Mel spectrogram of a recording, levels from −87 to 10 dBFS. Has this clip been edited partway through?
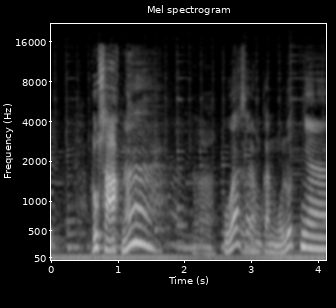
yes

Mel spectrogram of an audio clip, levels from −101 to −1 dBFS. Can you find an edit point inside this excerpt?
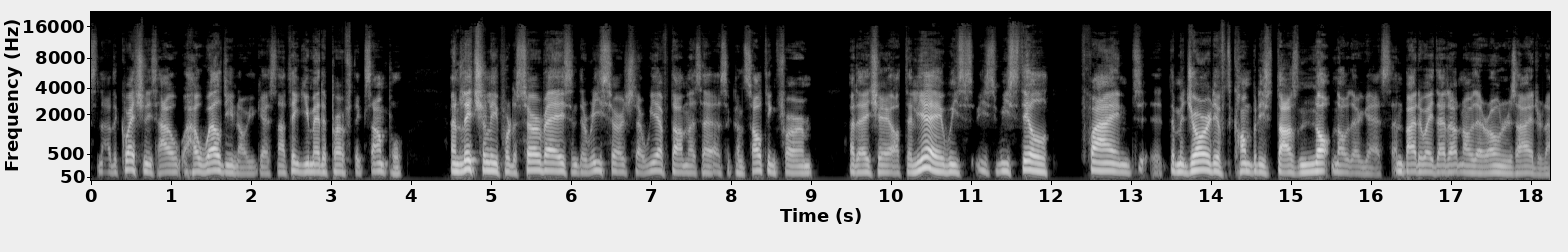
no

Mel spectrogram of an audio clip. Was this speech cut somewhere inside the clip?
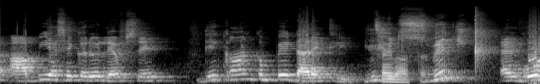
no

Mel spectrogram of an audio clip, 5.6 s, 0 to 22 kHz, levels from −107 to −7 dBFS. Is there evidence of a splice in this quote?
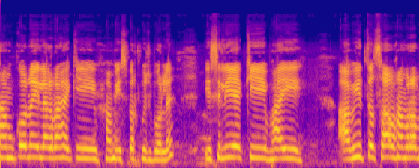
no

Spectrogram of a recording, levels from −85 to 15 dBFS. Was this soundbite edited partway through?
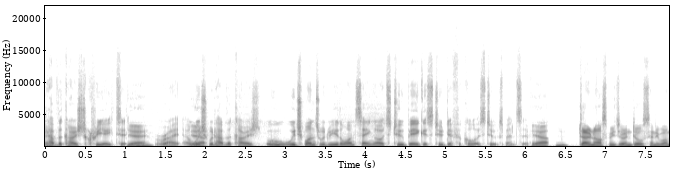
yes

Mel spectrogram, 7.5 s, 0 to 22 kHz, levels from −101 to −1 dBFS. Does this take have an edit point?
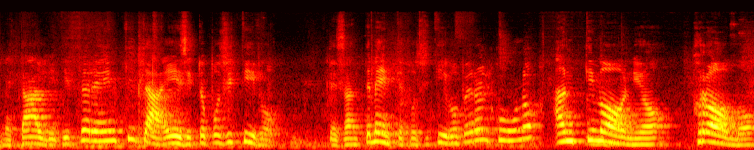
yes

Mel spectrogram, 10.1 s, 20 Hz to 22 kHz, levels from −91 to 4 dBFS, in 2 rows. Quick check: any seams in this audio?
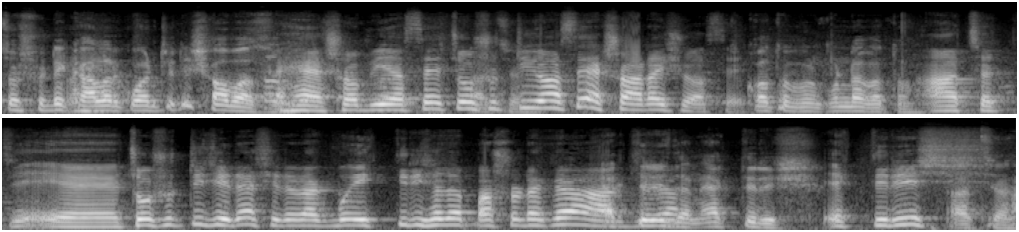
no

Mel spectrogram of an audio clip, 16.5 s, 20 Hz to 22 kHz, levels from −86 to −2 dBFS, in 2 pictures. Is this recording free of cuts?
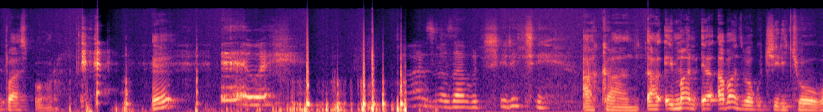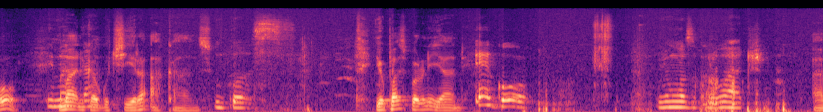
yes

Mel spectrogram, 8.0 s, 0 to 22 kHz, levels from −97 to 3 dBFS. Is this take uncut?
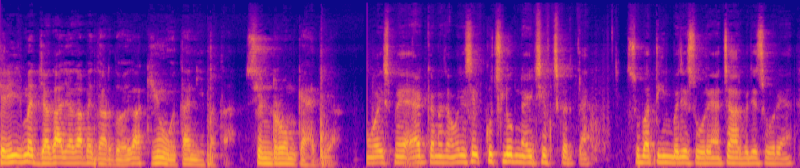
no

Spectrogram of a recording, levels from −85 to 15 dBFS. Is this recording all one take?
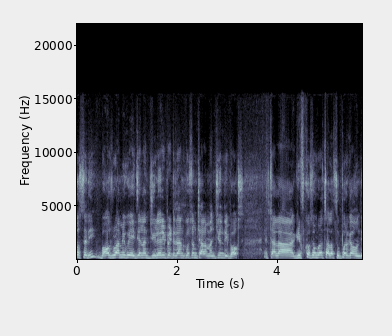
yes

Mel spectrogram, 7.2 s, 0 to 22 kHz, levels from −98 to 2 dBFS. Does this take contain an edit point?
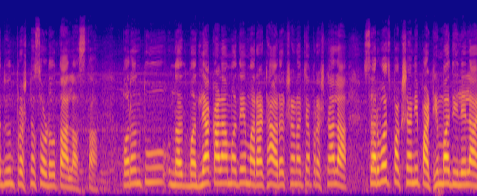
no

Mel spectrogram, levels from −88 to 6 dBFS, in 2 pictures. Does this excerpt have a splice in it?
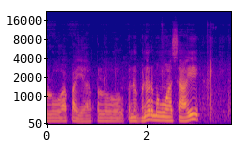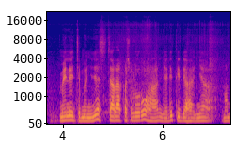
no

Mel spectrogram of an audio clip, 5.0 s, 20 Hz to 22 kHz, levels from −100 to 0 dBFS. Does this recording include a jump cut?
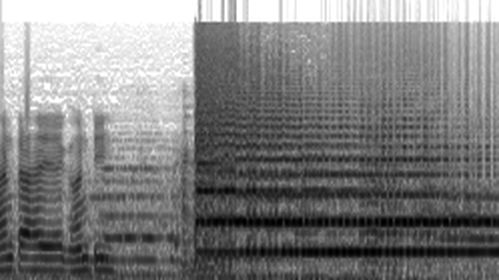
yes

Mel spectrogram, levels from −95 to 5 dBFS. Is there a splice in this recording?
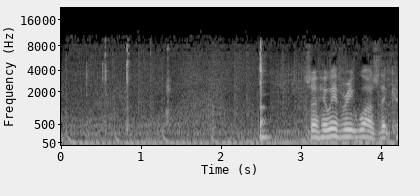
yes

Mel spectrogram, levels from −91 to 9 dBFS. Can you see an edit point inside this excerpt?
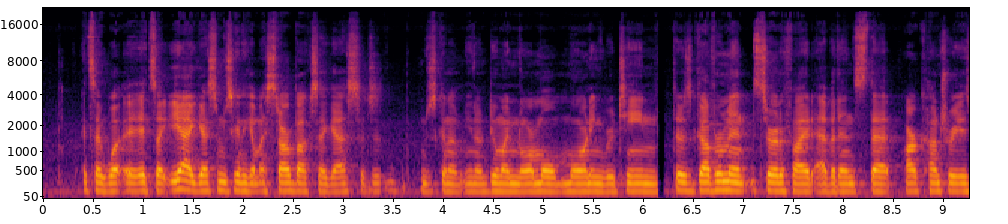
no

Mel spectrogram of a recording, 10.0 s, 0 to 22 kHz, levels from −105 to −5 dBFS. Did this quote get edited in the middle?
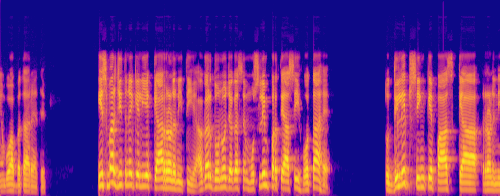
no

